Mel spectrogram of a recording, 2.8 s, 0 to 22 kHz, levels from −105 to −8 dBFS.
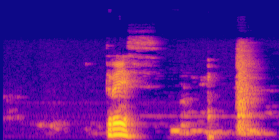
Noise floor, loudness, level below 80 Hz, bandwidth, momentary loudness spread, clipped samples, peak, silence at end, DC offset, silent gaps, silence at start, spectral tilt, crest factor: -58 dBFS; -20 LUFS; -60 dBFS; 7.6 kHz; 22 LU; under 0.1%; -2 dBFS; 0.2 s; under 0.1%; none; 1.05 s; -6.5 dB/octave; 22 dB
